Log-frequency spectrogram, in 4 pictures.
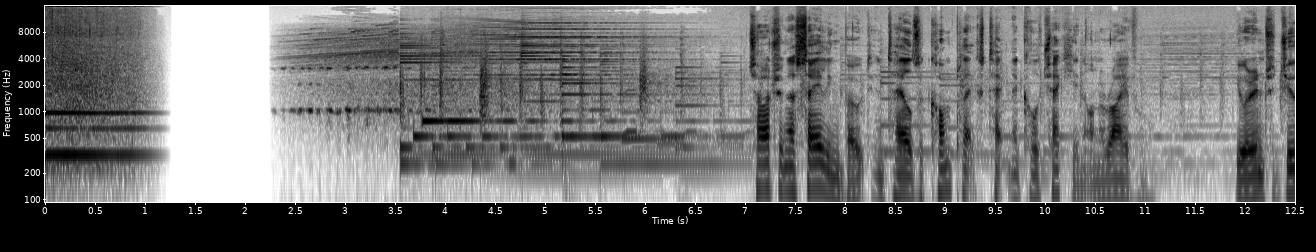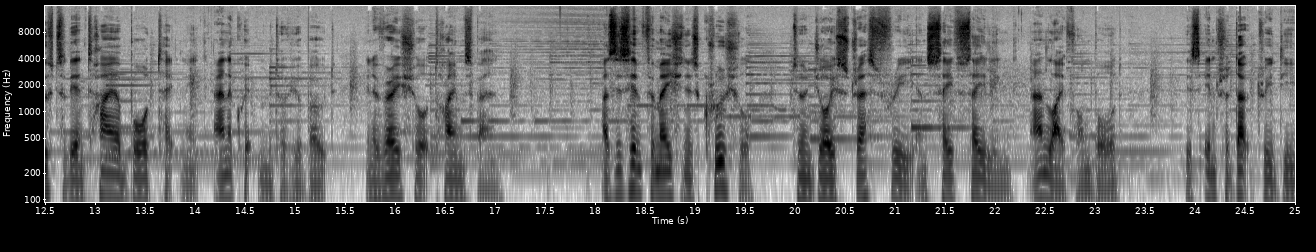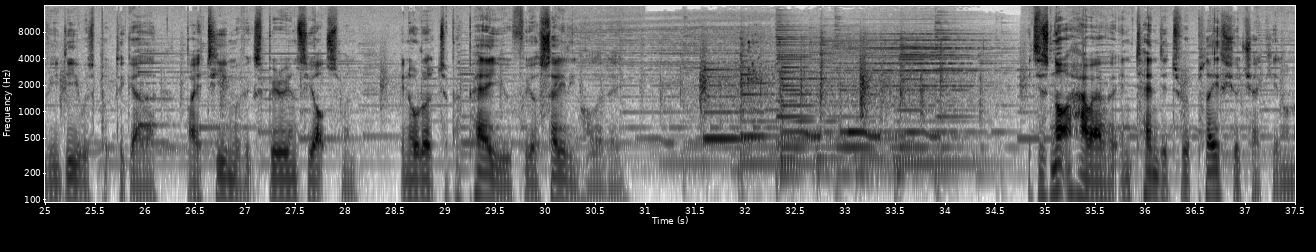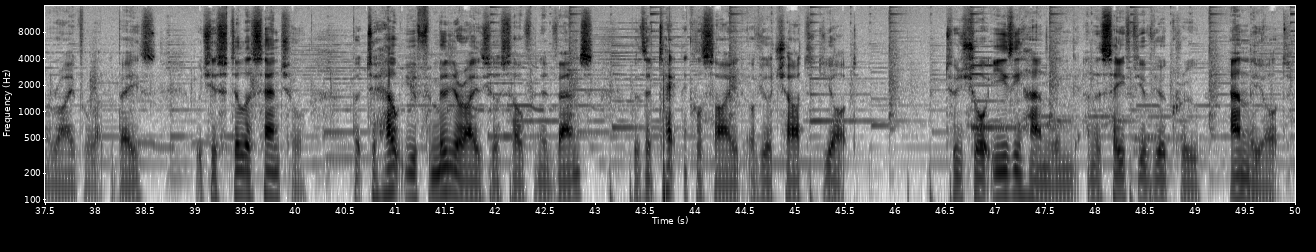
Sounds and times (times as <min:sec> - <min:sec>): Music: 0:02.3 - 0:50.0
Speech: 0:07.0 - 0:11.1, 0:11.9 - 0:17.1, 0:18.1 - 0:23.3, 0:23.9 - 0:30.8, 0:34.8 - 0:45.6, 0:46.5 - 0:50.0.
